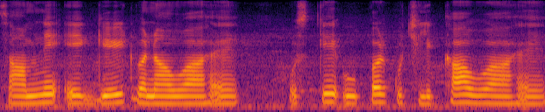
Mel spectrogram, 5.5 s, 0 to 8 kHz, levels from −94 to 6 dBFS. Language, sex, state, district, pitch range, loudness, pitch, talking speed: Hindi, female, Maharashtra, Mumbai Suburban, 150-165 Hz, -17 LUFS, 155 Hz, 130 wpm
